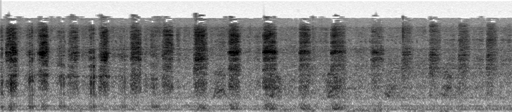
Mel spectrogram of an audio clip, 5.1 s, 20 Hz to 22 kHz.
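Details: Staffordshire Bull Terrier Brogan, aged 4, pants in quick, slightly uneven hissing breaths while at play with his big hard plastic ball, the breaths growing softer toward the end.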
